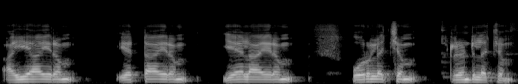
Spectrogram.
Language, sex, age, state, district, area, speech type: Tamil, male, 60+, Tamil Nadu, Tiruppur, urban, spontaneous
